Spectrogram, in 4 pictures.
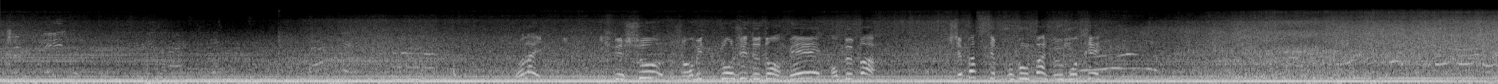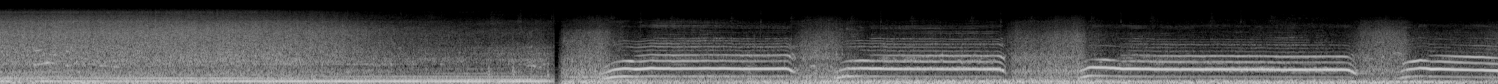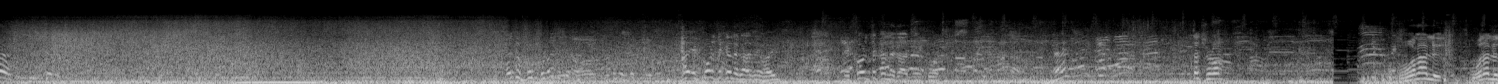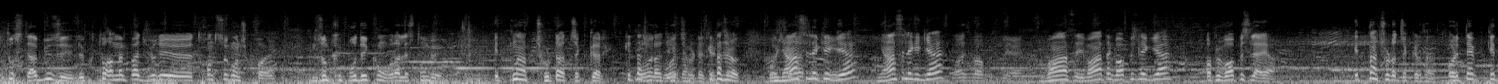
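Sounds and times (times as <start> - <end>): outboard motor running: 0.0 - 59.9
rushing water: 0.0 - 59.9
wind noise: 22.3 - 50.2
indistinct voices: 33.2 - 59.9.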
